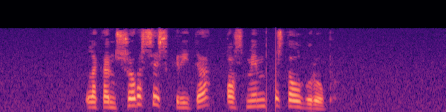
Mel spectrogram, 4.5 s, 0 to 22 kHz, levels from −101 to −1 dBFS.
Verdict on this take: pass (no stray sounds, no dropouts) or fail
fail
